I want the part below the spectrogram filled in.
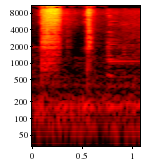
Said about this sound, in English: let's make sure we put a WD-40, so it'll be easier for us to remove.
